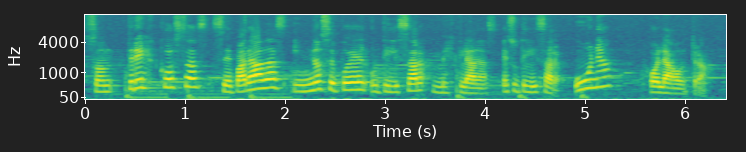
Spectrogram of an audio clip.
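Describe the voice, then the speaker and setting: A woman with a Rioplatense Spanish accent teaches English online, explaining step by step by reading each English sentence and then translating it. Her voice is a little high with big pitch swings at normal speed, over soft background music.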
